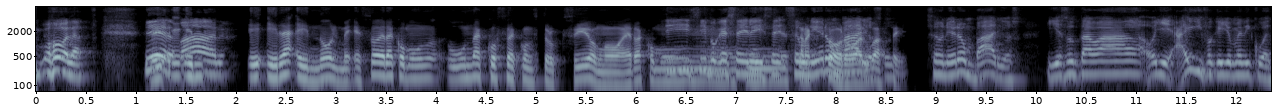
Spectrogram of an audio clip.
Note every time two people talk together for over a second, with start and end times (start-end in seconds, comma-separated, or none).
6.2-8.6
